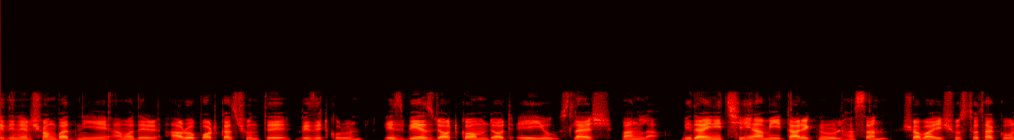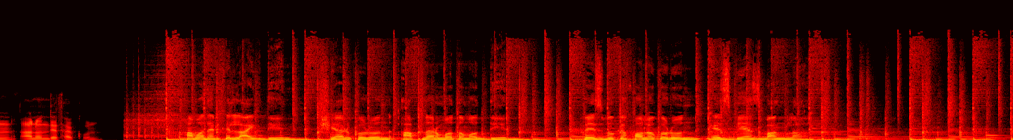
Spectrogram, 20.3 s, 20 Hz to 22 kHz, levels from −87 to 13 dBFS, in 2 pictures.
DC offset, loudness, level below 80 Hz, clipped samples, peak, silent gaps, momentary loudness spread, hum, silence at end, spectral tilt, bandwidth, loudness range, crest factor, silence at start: under 0.1%; -30 LUFS; -48 dBFS; under 0.1%; -12 dBFS; 11.31-11.37 s; 14 LU; none; 0 s; -5.5 dB/octave; 17.5 kHz; 8 LU; 18 dB; 0 s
